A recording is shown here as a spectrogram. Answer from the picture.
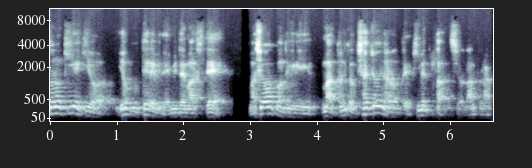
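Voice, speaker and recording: A man with a Kansai accent at a fairly quick pace, hardly any pauses, and audible room echo. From Osaka, Japan. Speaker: company president. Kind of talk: interview.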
